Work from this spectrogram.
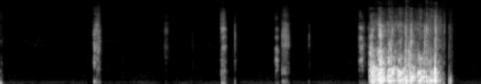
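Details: Female Boston Terrier acting tough indoors: a few faint clicks and snorts, then one harsh, noisy, rasping growl-like burst lasting just over a second near the end, in a quiet small room.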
